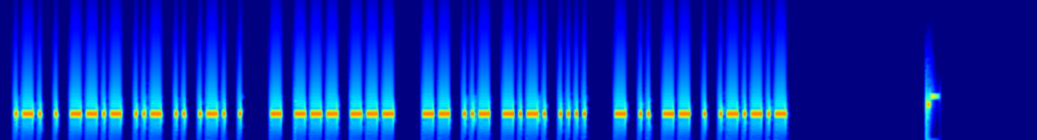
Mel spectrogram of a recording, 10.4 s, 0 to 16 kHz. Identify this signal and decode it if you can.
Morse code, heard as a keyed tone, about 30 wpm, 700 Hz. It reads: REQUIRE TOO MUCH TIME.
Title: Sentences from Top 1000 Words - Review Part 6 - 30wpm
